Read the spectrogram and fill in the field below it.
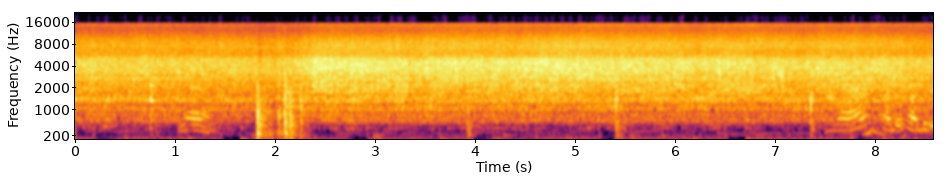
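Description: Chicken and onions fry in a pan with a steady, close sizzle, broken by scraping and clacking as a utensil stirs them.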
